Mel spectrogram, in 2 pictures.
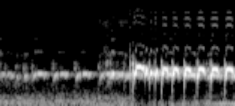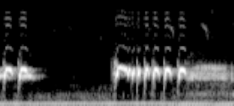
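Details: Zebra dove used as a lure to make birds sing: a rapid staccato run of bright, even cooing notes, then a pause and a shorter second burst, over a steady low hum.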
